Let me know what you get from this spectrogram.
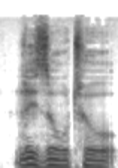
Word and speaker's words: Lesotho: Außerdem muss man die Ausnahmen kennen. Als denglische Patienten brauchen wir uns nämlich gar nicht mit der Aussprache von TH abzumühen, wenn es ganz einfach wie ein T gesprochen wird, in Namen wie Theresa, Thomas, Thompson, Thames, Thai, Lesotho oder Thyme, dem Gewürz Thymian.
